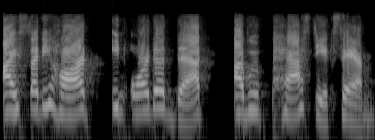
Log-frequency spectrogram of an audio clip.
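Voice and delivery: very slow, clear English for learners; slow model sentence. Shown as a demonstration. Teacher modelling an English sentence for Thai students, very slow. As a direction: spell out each word slowly. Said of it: "พี่จะพูดว่า".

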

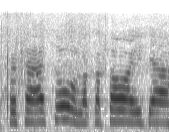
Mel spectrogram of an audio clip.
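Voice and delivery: calling out. Real, not acted. Naming the plant's Thai name.

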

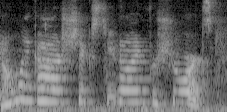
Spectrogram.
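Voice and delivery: high, breathy imitation of a shocked shopper; mock shocked viewer. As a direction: gasp at the price, mock-scandalised. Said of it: "you guys are thinking".

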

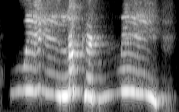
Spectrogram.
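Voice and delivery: put-on very high, slow, excited child's whee; a boy showing off on the swing; gleeful whee. A narrator's reading. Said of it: "he said".

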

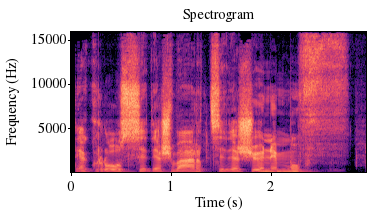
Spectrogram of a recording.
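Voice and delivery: maid's high, loud, slow lament for the muff. A narrator's reading. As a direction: mourn the muff like a treasure. Maid praises the lost muff.

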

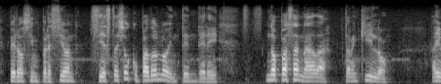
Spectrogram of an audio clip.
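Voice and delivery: normal talking voice

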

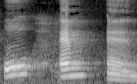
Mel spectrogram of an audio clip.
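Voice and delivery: "오엠엔" very slowly, letter by letter. Shown as a demonstration. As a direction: stretch out each letter of "오엠엔". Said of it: "이렇게 읽어야 되니까 어떻게?". ("오엠엔"을 한 글자씩 아주 길게 읽기)

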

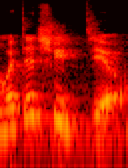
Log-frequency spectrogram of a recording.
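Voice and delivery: ordinary delivery

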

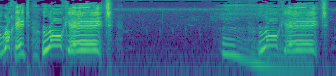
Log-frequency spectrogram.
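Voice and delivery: high, drawn-out call for a friend. Acted. Fimbo summons Rocket to come and play, calling out.

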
